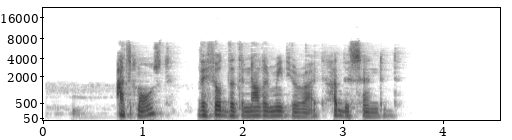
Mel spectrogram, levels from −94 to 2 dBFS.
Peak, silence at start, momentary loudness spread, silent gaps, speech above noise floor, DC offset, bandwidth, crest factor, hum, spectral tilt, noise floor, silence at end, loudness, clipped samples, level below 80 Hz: -4 dBFS; 0.3 s; 9 LU; none; 29 dB; under 0.1%; 7.8 kHz; 26 dB; none; -5 dB/octave; -58 dBFS; 1.05 s; -29 LUFS; under 0.1%; -68 dBFS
